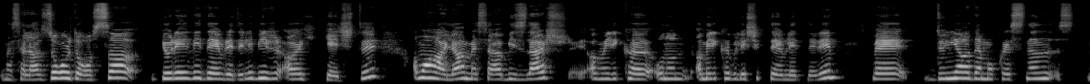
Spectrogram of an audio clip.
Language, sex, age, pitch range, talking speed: Turkish, female, 30-49, 240-295 Hz, 115 wpm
